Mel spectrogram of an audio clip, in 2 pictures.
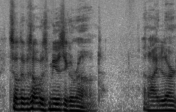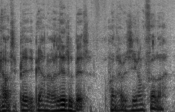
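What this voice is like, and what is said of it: Irish accent, barely any Australian. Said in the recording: “as you can tell from my accent. I haven't picked up much of an Australian accent in 40 years here. ... When I go back to Ireland, they say, you've got an Australian accent.”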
